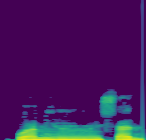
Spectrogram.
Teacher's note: نون ساكنة مخفى بغنى حركتين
